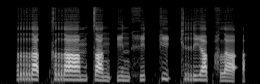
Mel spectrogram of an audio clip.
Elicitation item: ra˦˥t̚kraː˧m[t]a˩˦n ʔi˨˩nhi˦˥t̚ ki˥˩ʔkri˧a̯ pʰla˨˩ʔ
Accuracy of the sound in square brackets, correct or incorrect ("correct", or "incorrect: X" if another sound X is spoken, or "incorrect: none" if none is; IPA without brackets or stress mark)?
correct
